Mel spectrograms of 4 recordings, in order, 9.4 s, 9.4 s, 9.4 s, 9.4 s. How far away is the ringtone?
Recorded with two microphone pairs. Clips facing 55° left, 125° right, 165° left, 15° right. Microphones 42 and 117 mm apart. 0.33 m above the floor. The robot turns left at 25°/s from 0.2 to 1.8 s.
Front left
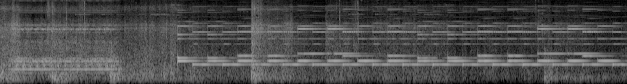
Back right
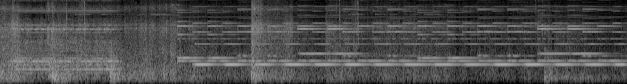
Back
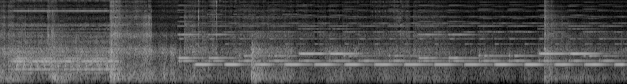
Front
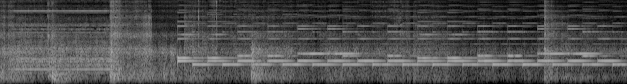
About 5 m.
